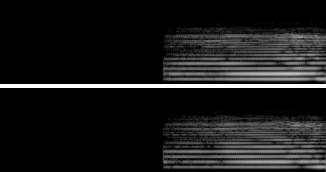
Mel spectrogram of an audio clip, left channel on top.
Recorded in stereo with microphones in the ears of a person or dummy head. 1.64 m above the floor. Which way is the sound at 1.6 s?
75° right (ahead or behind).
